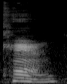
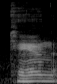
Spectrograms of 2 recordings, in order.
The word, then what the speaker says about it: Cannes: That's when he left the academy at Cannes. So you may know Cannes, I believe is how you say it, as the French Film Festival.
